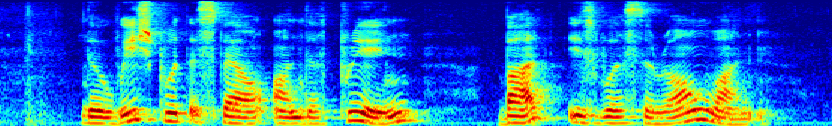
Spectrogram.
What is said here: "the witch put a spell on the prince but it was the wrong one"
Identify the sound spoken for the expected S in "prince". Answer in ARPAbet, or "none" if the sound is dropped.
none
